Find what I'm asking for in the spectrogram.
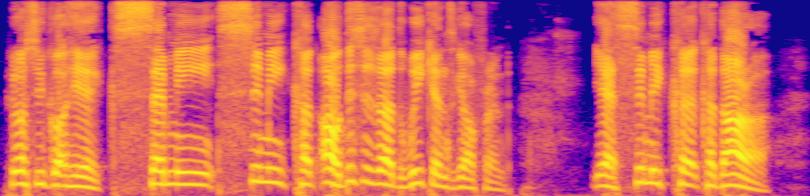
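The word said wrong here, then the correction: Khadra: How do you say her name? Kadra. Simi Kadra. Weeknd's done well for himself, mate.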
